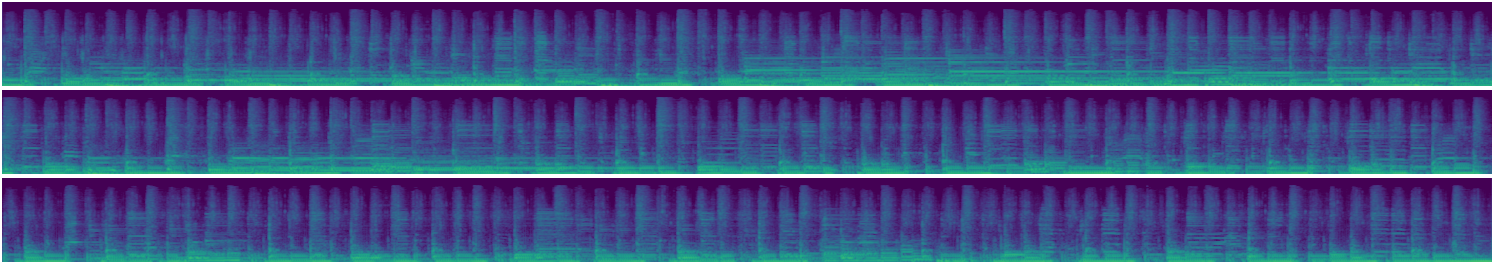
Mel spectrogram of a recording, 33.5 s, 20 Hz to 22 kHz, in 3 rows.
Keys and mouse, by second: 2.0-3.0 drag, 4.0 click, 14.3 click, 20.0 click, 26.2 click, 27.8 click, 31.6 click.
